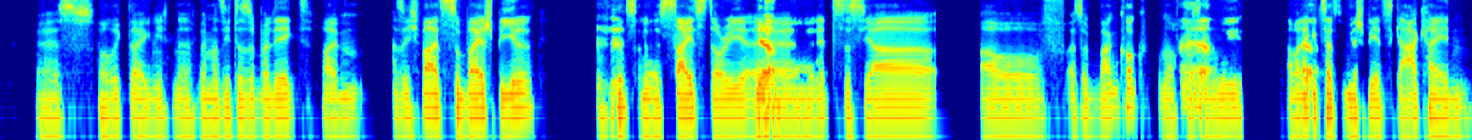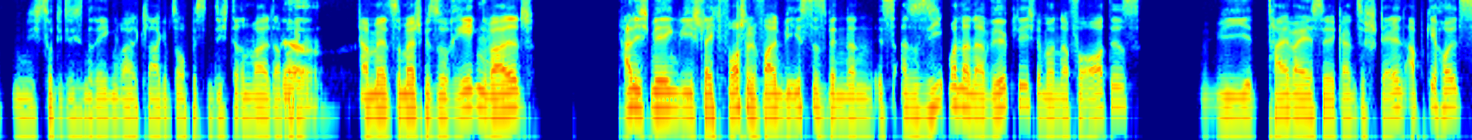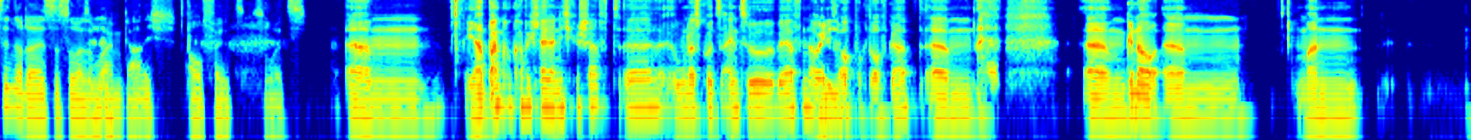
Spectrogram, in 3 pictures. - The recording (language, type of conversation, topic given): German, podcast, Was war deine denkwürdigste Begegnung auf Reisen?
- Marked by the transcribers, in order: in English: "Side Story"; chuckle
